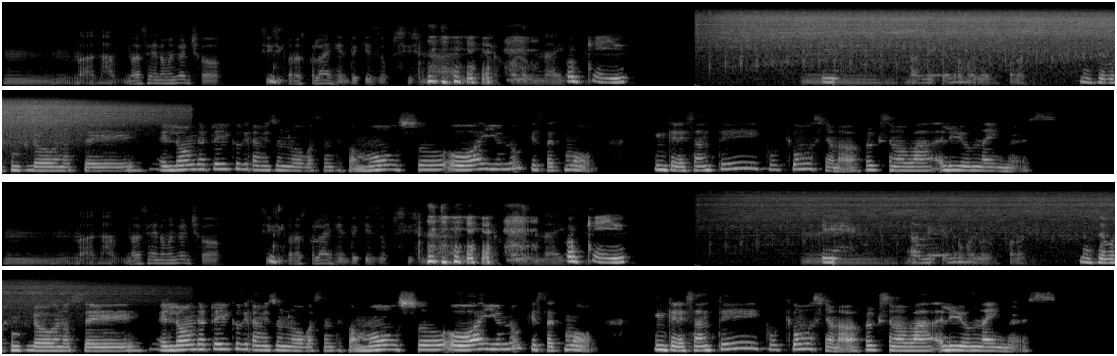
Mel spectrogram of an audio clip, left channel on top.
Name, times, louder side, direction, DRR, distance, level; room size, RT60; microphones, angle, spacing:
voice 1, 0.0-2.2 2.6-5.7 8.0-10.5, left 1 dB, 10° left, 0.7 m, -45 dB
voice 2, 4.2-5.2 5.6-6.3 8.2-8.5 9.1-9.7 10.8-17.1 17.7-21.7, right 5 dB, 40° right, 0.4 m, -28 dB
sound 1, 6.9-13.0, left 10 dB, 40° left, 0.3 m, -32 dB
3.4 x 2.5 x 2.5 m
head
